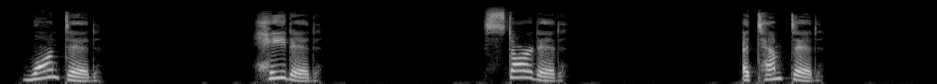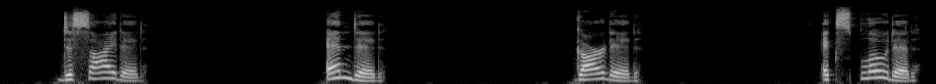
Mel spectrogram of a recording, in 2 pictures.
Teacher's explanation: Ed is pronounced like Ed with an extra syllable after verbs ending in a t or a D sound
